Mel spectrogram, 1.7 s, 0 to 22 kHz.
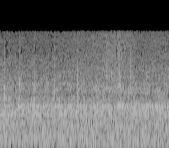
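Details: Cold 5.3 V8 in a 2000 Chevrolet Tahoe LS at 131,000 miles idling with a hollow, rapid knock on the engine rhythm, piston slap, louder when colder and gone once warm.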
